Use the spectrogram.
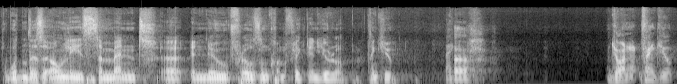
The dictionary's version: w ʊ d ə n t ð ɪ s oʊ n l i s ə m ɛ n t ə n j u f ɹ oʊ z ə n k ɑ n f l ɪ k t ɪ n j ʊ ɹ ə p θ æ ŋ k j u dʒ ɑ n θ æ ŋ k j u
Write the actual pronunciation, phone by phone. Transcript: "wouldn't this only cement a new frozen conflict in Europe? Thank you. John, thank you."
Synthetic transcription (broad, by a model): w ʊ d n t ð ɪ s oʊ n l i s ə m ɛ n t ə n j u f ɹ oʊ z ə n k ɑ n f l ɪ k t ɪ n j ʊ ɹ ə p θ æ ŋ k j u dʒ ɑ n θ æ ŋ k j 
